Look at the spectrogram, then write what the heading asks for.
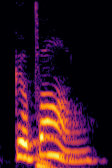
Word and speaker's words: Gabon: Gabon, Gabon. The second syllable there is the stressed one. The first one reduces to the schwa, g, g.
